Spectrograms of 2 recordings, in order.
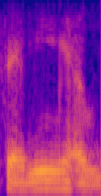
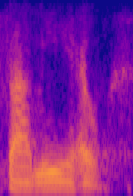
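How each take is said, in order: First: The first vowel is an 'e' sound. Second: The first vowel is an open 'a' sound. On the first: The speaker calls it wrong. "you don't say semihel" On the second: The speaker calls it right. "you say samihel"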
